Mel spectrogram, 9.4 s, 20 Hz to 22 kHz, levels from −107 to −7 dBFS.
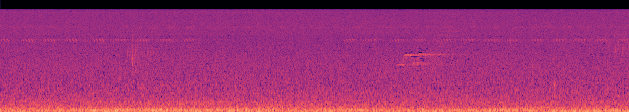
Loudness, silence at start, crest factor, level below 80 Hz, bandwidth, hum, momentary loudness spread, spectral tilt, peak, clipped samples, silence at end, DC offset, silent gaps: -32 LUFS; 0 s; 14 dB; -34 dBFS; 16 kHz; none; 2 LU; -4.5 dB/octave; -18 dBFS; under 0.1%; 0 s; under 0.1%; none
